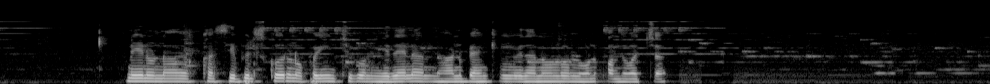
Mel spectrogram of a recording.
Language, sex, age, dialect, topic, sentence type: Telugu, male, 25-30, Utterandhra, banking, question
